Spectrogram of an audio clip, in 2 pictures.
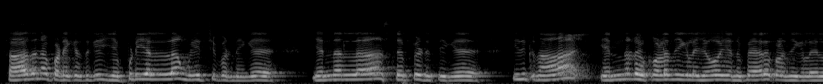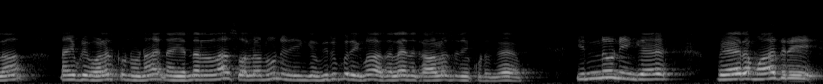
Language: Tamil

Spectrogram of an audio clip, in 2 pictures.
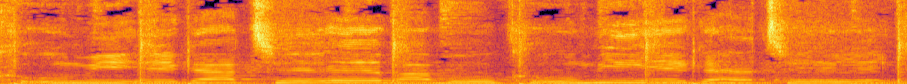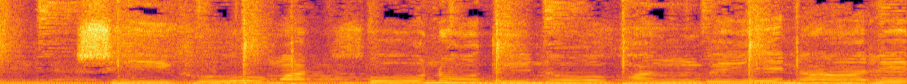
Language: Romanian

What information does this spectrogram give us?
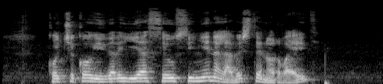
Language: Basque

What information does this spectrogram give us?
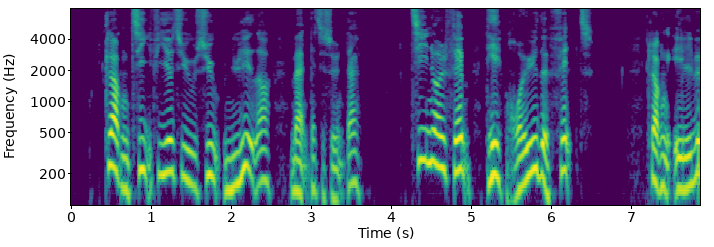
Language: Danish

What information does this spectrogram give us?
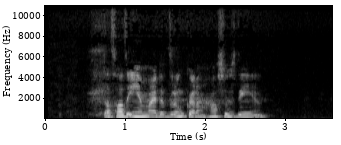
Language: Western Frisian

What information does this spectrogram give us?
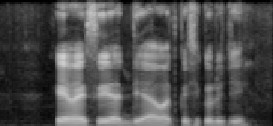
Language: Marathi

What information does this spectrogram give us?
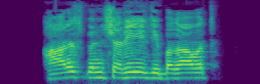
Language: Sindhi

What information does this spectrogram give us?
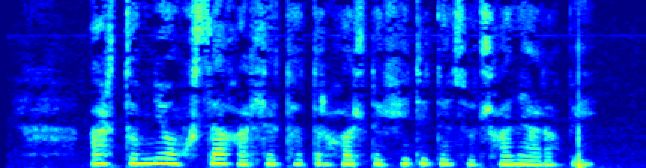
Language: Mongolian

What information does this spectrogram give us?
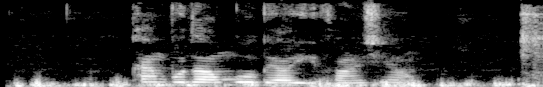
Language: Chinese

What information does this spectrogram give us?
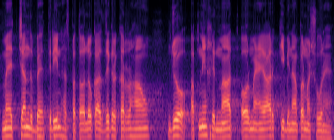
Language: Urdu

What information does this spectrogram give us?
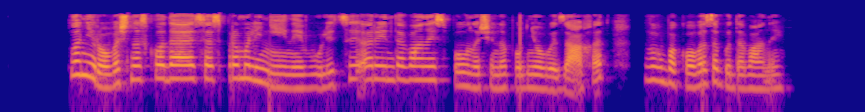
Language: Belarusian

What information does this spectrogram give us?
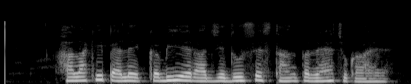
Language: Hindi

